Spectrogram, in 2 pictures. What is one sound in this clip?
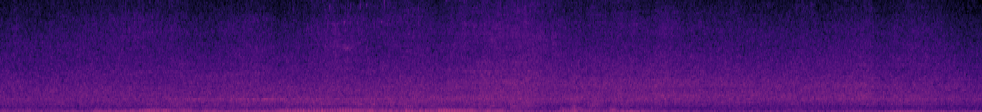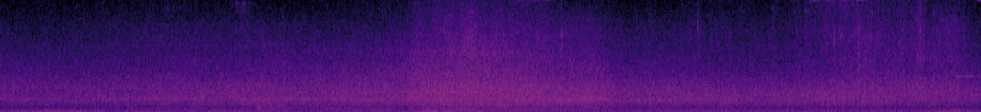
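City traffic rumbles steadily along a nearby street.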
